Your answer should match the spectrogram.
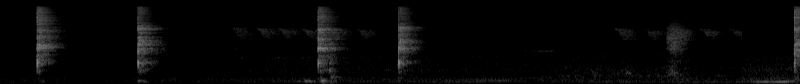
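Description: Five sharp clicks at uneven spacing, with two quick runs of short, high chirps between them.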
